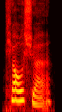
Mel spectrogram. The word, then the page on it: 挑选: tiāo xuǎn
